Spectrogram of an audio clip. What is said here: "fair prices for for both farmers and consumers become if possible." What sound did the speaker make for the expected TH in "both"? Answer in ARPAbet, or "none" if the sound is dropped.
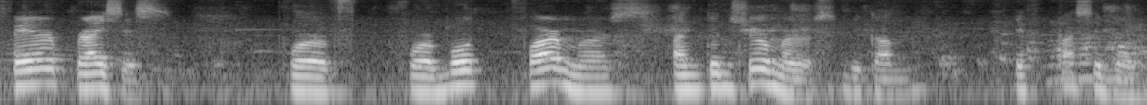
T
